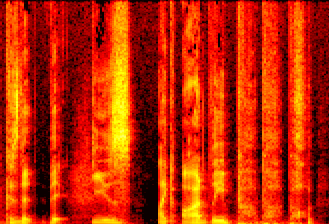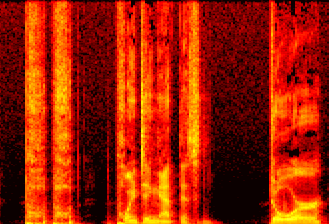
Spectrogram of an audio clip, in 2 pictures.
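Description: A man with an average-pitched voice talks casually about a film as a podcast co-host. His delivery is halting, with stuttered and repeated syllables breaking up his sentences. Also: steady tone.

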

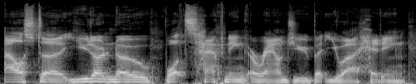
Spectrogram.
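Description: A man running a tabletop game as game master, improvising dramatic horror narration with pauses for suspense. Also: lowish voice, little pitch movement. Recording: loud music behind the voice.

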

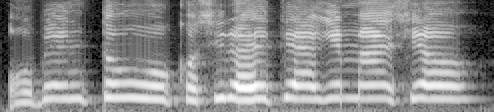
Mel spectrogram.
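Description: Man playing a high-pitched, doting old granny. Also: level tone, moderate pace. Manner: doting, gently fussing. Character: kindly, fussing old grandmother of a folk tale.

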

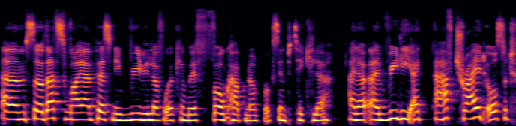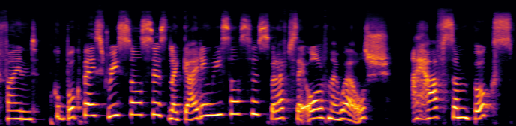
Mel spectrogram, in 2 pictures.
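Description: Chatty German-born woman guest. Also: moderate pace. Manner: chatty, restarts often, acts out quoted thoughts in a higher voice. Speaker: interview guest, language learner. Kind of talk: casual conversational explanation.

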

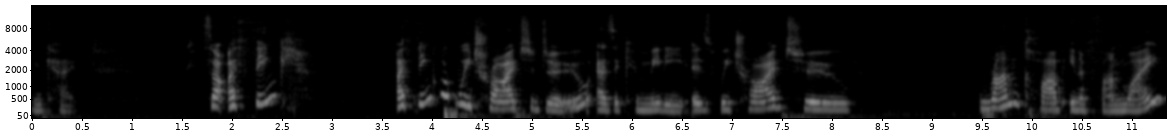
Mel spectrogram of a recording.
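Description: A middle-aged woman with a loud voice that projects, chatting as a guest in a casual interview, rambling and laughing often. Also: mid-range voice, sing-song, takes it slowly, long pauses. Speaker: guest, parent of the host.

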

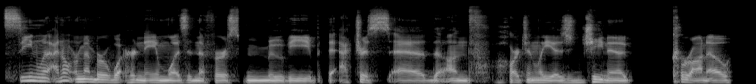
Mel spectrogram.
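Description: A man co-hosting a podcast in casual movie chat, with a halting, hesitant delivery. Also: low-pitched. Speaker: podcast co-host.

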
